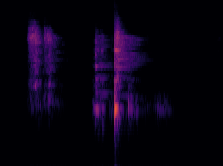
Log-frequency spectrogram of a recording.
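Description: Aluminium cooking pots and utensils knocking together. There are a couple of light clanks about half a second to a second in, then a sharper metal clang about two seconds in that rings briefly.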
